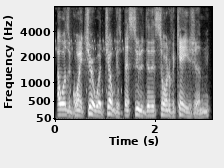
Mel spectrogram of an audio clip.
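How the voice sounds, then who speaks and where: A man voicing a washed-up male clown witness with a deep, mopey voice who rambles through self-pitying jokes. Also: a little fast, fairly bright tone, slight background noise, lightly acted. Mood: flustered. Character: washed-up middle-aged male clown witness, sad joker.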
